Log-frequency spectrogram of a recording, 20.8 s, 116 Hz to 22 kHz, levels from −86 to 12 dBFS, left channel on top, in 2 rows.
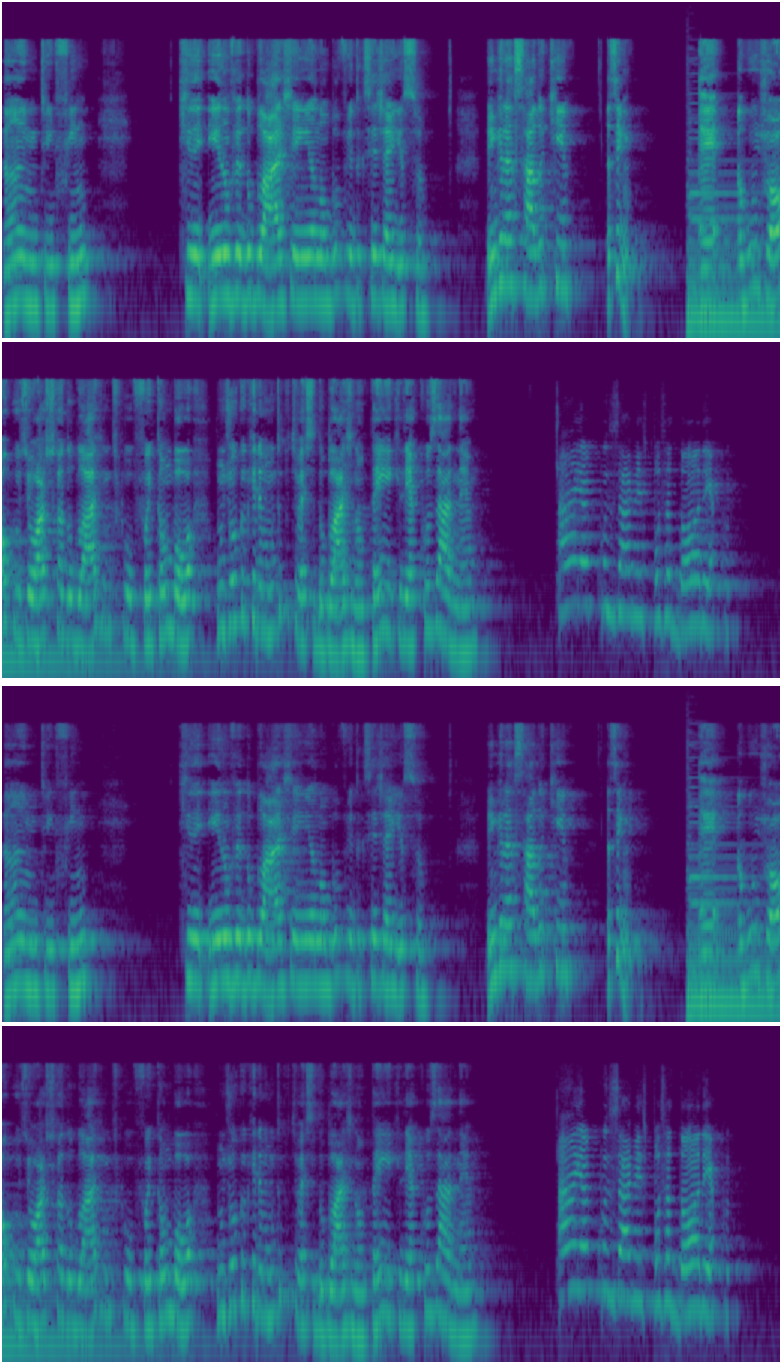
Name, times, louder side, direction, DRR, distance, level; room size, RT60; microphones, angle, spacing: voice 1, 0.0-1.5 2.4-5.7 6.4-7.6 8.0-8.4 9.3-16.7, left 5 dB, 70° left, 1.5 m, -24 dB
Acoustic guitar / Strum, 9.1-13.1, equal, 5° right, 1.5 m, -37 dB
voice 2, 17.8-20.1, right 3 dB, 50° right, 2.6 m, -30 dB
27.5 x 25.5 x 8.4 m
head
